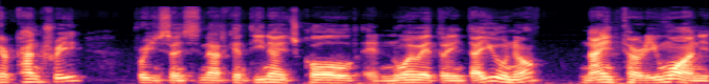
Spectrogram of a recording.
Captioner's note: spanish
